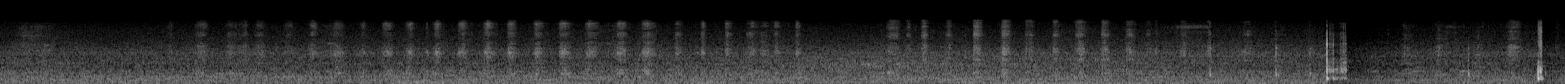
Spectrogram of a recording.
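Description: Marker scribbling on a plastic mask in quick, even strokes, about four a second, as the lips are coloured in. Two sharp knocks come near the end.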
